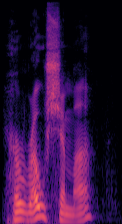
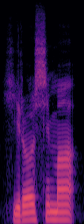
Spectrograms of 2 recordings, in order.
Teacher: in Japanese it's like a combination between R D and L all at the same time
